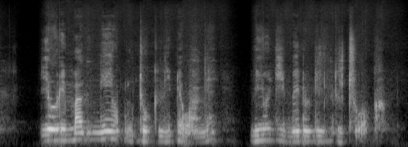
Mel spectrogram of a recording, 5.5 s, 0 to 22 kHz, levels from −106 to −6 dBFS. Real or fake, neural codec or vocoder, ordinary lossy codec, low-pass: fake; codec, 44.1 kHz, 3.4 kbps, Pupu-Codec; none; none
